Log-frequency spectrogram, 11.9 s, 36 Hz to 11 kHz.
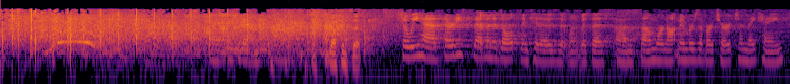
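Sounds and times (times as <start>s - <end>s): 
audience clapping: 0.0s - 5.8s
speech: 4.9s - 11.8s.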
